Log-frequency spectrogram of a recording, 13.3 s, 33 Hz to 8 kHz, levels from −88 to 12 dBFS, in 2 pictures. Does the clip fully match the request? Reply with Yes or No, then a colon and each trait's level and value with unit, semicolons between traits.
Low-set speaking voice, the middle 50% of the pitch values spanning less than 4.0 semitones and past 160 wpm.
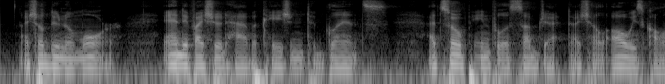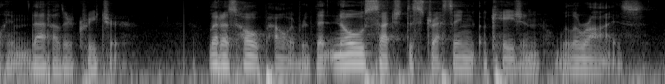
Yes: very low, 95 Hz; average, 2.9 semitones; average, 170 wpm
